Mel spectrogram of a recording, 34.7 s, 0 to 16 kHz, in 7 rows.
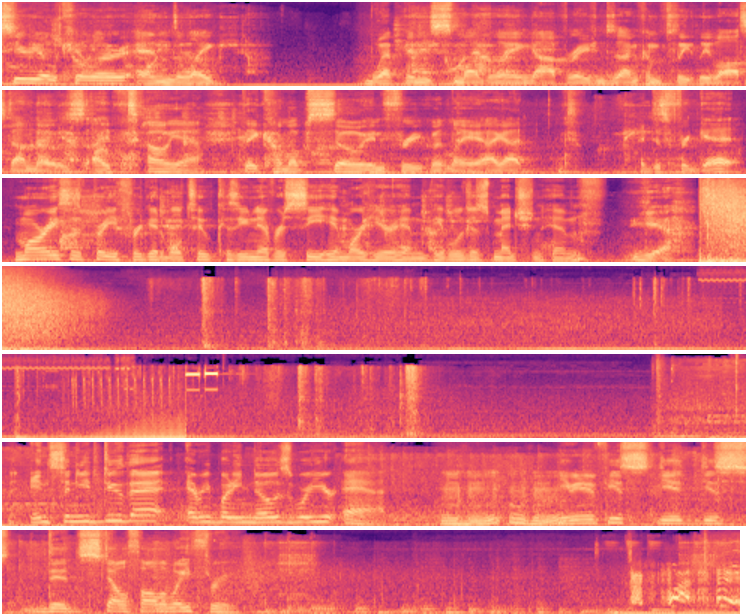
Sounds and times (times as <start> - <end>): Outside, urban or manmade: 0.0 - 34.6
Speech: 2.4 - 8.5, 9.2 - 14.5, 24.8 - 31.3.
